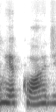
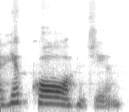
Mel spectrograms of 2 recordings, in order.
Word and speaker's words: recorde: que era dela mesma Qual é a sílaba tônica da palavra Record né e ao contrário de que muitos pensam é o pó tá essa é a sílaba tônica não é recorde recorde tá e essa palavra é uma palavra paroxítona tá ou seja é a sílaba tônica dela está na última na penúltima sílaba tá e não na antepenúltima Tá bom então não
